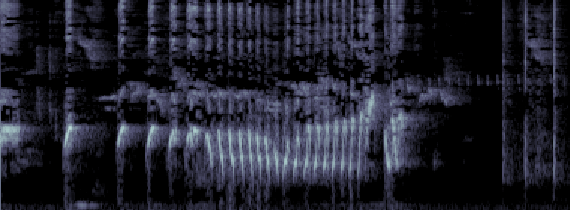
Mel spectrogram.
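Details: White-rumped shama singing for goldfinch tutoring: a few whistled notes, then a quick rattling trill that dips and climbs back up, followed by scattered soft high chirps.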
